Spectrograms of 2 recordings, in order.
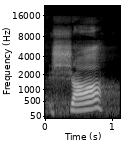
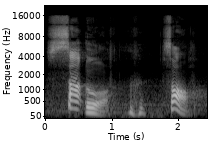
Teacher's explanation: They don't have a sh sound in Greek. So they just do S, sa. So Shaul becomes Saul, Saul, we read it.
